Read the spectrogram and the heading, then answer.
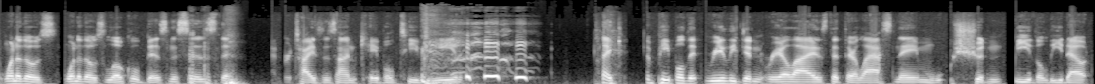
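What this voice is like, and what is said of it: Congested, sick-sounding voice. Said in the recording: “tell from my voice, ... I'm a little verklempt in the chest ... We're very mucus. We're two just big mucus boys today.”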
